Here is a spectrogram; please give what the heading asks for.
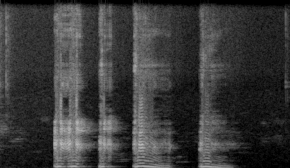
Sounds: Throat clearing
